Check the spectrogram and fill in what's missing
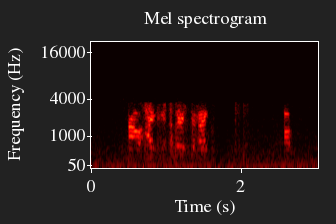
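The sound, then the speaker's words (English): A rapid run of telephone keypad dialing tones beeps through a phone line for about a second, then one more short tone follows after a pause, thin and band-limited over a faint background hiss. “Did someone pick up the phone?”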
